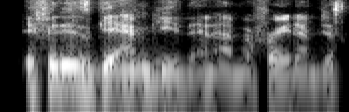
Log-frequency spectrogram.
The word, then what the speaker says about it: Gamgee: to get back here my audio book pronounces the second G in Gamgee the same as the first Gamgee Gamgee oh I don't love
